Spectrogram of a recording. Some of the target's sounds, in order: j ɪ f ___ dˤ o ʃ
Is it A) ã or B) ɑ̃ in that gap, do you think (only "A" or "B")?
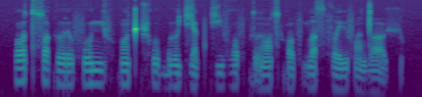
A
